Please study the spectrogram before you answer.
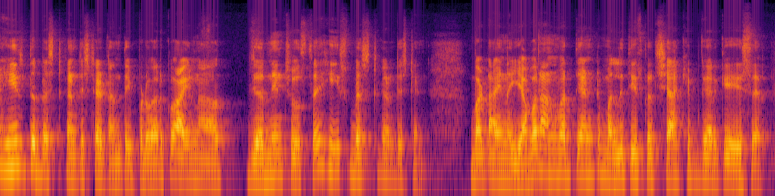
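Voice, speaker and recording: A man giving a casual, opinionated episode review as a show reviewer, chatty and mixing in English phrases. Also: a little high.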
